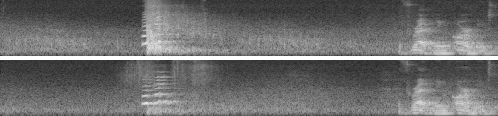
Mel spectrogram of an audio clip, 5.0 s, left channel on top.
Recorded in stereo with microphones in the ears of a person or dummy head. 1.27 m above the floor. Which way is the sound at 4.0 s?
40° right (ahead or behind).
